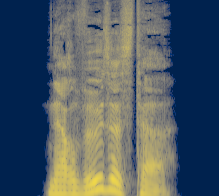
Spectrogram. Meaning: inflection of nervös: 1. strong/mixed nominative masculine singular superlative degree 2. strong genitive/dative feminine singular superlative degree 3. strong genitive plural superlative degree
- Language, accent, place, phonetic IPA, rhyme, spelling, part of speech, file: German, Germany, Berlin, [nɛʁˈvøːzəstɐ], -øːzəstɐ, nervösester, adjective, De-nervösester.ogg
